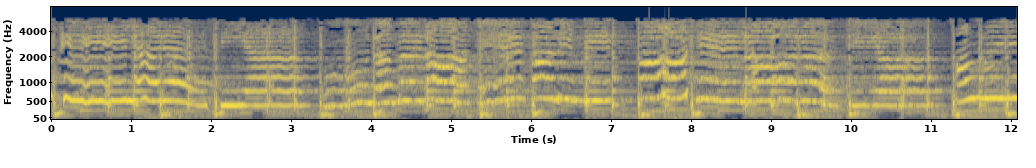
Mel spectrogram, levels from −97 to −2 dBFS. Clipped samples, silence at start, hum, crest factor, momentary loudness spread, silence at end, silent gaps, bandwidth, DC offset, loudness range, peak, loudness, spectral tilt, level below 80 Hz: under 0.1%; 0 s; none; 12 dB; 7 LU; 0 s; none; 5.8 kHz; under 0.1%; 2 LU; 0 dBFS; -12 LUFS; -8 dB/octave; -52 dBFS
